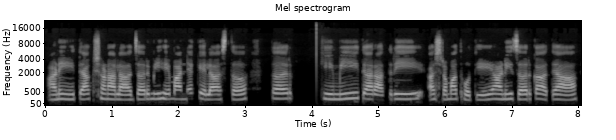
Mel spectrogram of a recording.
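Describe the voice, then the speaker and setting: A woman's voice: medium pitch, little pitch movement, measured pace, a little mellow, smooth, no room sound, natural voice. A woman reading out the lines of an anxious young female client who pleads and apologizes, recorded close and dry. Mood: pleading.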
